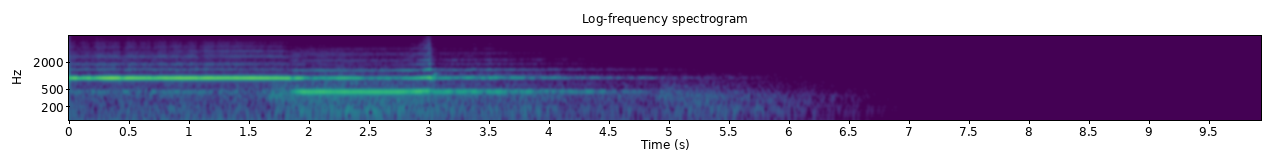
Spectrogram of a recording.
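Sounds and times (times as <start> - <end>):
Native American flutes: 0.0 - 4.6.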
